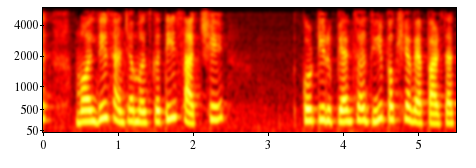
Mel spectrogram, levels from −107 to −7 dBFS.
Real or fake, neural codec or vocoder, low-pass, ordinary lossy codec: fake; codec, 16 kHz, 8 kbps, FreqCodec, larger model; 5.4 kHz; none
